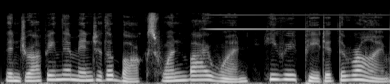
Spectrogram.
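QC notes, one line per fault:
1.99–3.9 s, feedback whistle: thin 5.2 kHz tone about 10 dB under the speech, likely a speaker-to-mic loop held at feedback's edge; single flat spectrogram line.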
